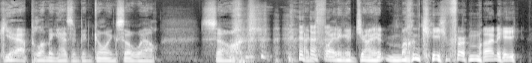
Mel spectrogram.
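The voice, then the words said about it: Haggard Mario cartoon character voice. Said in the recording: “Great Mario impression, ... He sounds very haggard in your version.”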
